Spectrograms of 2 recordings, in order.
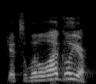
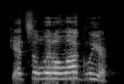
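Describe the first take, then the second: First: Said in the usual way. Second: "Gets a little uglier" diucapkan lebih tinggi dan lebih keras; ominous emphasis. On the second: Shown as a demonstration. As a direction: push "little" up and loud, like things turning nasty.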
